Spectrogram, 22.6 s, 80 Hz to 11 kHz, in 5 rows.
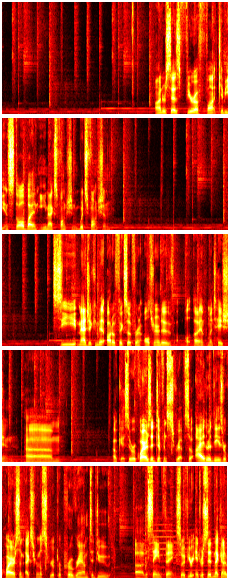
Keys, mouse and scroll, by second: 6.9 super+1.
